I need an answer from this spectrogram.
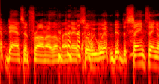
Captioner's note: laughter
